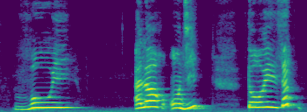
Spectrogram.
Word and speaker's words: vui: Dans la prononciation, vui est un accent neutre. U et I se prononcent oui. Comme quand vous faites mal, oui. Le U en vietnamien se prononce ou et le I se prononce I.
